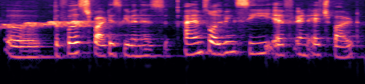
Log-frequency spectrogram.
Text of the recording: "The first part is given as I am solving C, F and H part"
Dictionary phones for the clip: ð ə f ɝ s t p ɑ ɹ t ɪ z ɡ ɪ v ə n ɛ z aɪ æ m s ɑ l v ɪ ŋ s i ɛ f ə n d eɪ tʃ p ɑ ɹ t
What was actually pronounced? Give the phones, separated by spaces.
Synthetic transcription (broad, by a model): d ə f ɝ s t p ɑ ɹ t ɪ z ɡ ɪ v ə n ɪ z aɪ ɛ m s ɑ l v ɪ ŋ s i ɛ f ə n d eɪ tʃ p ɑ ɹ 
